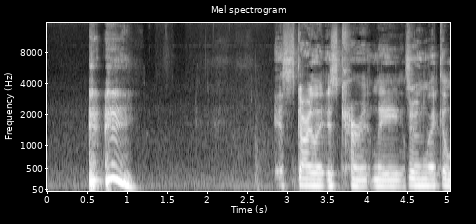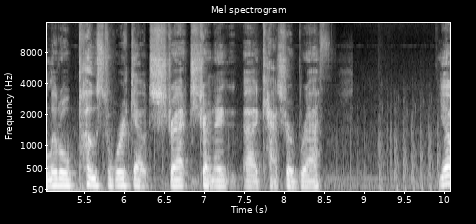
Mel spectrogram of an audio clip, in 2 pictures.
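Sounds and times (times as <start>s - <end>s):
woman clearing her throat: 0.5s - 1.2s
speech: 3.0s - 8.6s.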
